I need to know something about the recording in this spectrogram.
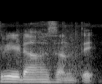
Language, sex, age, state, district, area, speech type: Sanskrit, male, 18-30, Karnataka, Uttara Kannada, rural, spontaneous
